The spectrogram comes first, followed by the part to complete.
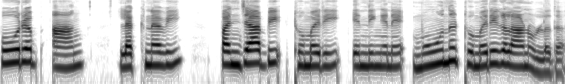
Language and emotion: Malayalam, neutral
